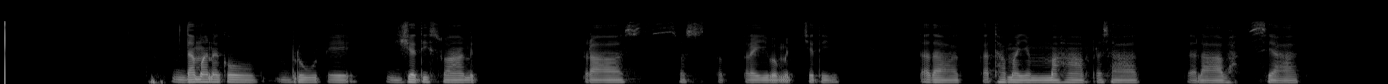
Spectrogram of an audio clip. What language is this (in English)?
Sanskrit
